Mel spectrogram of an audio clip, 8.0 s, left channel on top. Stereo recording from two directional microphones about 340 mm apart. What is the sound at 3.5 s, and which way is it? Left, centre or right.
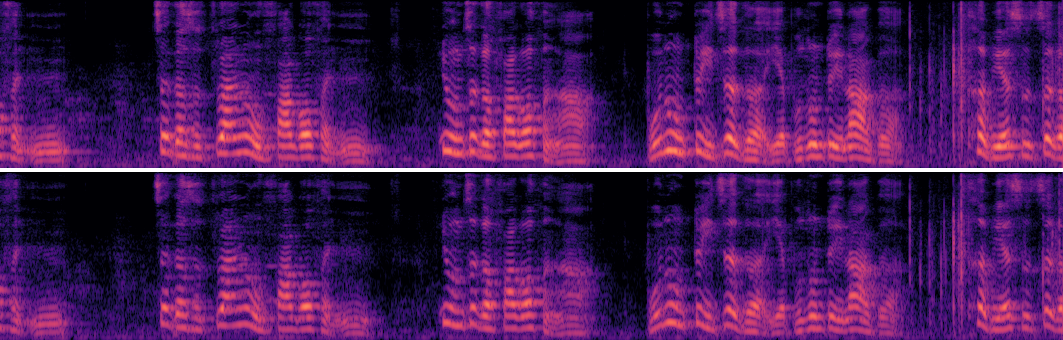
Speech, left.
